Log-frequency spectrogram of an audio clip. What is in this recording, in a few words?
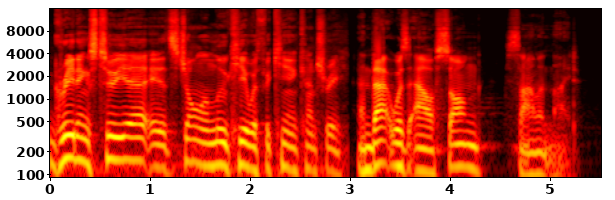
song backsell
